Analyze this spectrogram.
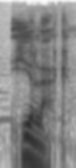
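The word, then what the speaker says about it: Hygelac: Um um Hil Heliaak. I think that's Bewolf's dad. You don't pronounce the G. Helac.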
